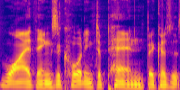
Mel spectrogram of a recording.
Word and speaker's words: Withings: Now, I believe it is pronounced Withings according to Penn because it stands for Wi-Fi things. I don't know how true that is. I believe it is for Wi-Fi things, but I think it's the same as biography.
